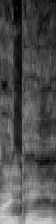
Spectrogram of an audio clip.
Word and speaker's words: Mauritania: Mauritania, yeah.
